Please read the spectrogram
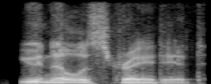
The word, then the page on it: unillustrated: American English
